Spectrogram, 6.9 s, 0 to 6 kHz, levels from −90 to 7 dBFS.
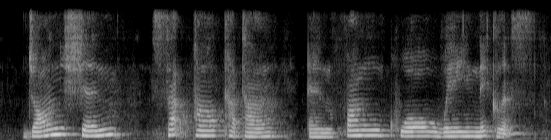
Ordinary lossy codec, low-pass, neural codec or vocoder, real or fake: none; 5.4 kHz; codec, 16 kHz, 4.8 kbps, FACodec; fake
